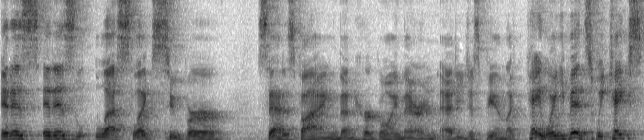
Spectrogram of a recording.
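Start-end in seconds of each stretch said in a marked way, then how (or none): 5.3-6.5 put-on old-time radio announcer voice. Imitating Eddie greeting her at the end: 1950s radio guy voice. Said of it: "he sounds like a nineteen fifties radio guy".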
